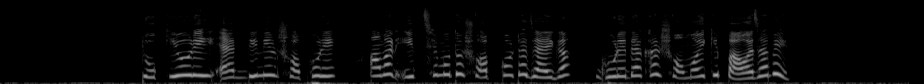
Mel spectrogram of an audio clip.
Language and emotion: Bengali, fearful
